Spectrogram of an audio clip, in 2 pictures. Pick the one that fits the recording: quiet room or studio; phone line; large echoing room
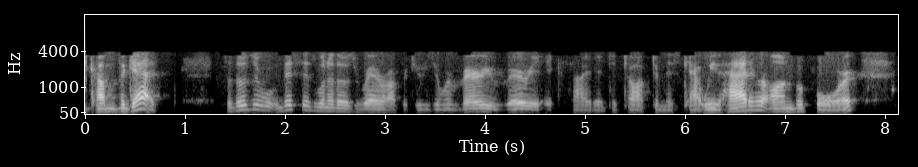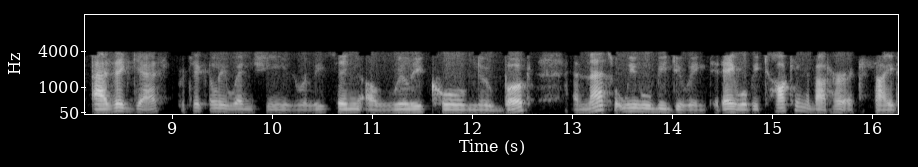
phone line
